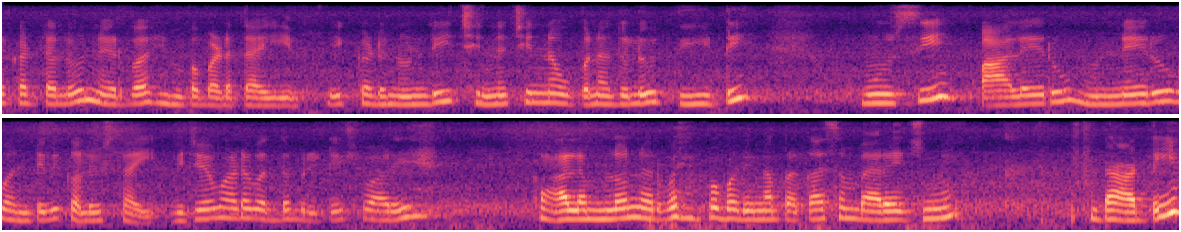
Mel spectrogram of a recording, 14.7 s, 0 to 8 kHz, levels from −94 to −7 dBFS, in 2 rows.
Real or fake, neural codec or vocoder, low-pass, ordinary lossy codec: real; none; 7.2 kHz; AAC, 48 kbps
